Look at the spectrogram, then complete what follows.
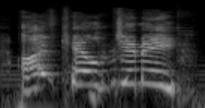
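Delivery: very high, tearful sobbing wail. Recounting what a man wailed at the top of his voice, retelling a tearful wail. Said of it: "wailed at the top of his voice in tears".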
